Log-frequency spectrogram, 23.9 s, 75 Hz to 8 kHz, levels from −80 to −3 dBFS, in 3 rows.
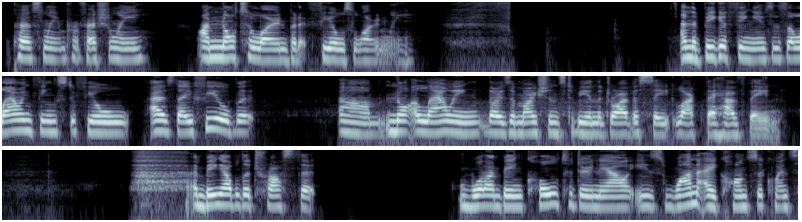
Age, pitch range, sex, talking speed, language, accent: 30-49, 180-195 Hz, female, 140 wpm, English, Australian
